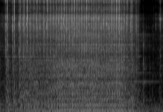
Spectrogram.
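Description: A sewing machine run by foot control stitches a quilt with a steady rapid mechanical whir and needle chatter for about three seconds, close and fairly loud, before slowing to a stop.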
